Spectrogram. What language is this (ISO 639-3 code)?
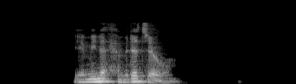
kab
